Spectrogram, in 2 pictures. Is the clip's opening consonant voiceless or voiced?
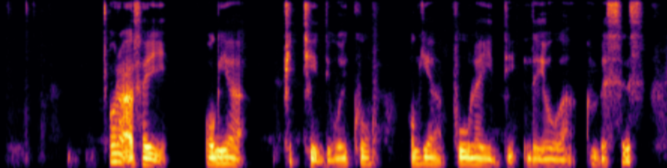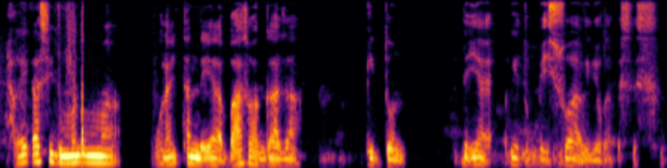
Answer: voiceless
